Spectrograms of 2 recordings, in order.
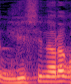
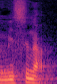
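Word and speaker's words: Mishnah: 그래서 그것을 미시나라고 그래요. 미시나. 한국말 미시나. M-I-S-H-N-A-H라고 그래요. 한번 발음해 보세요.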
